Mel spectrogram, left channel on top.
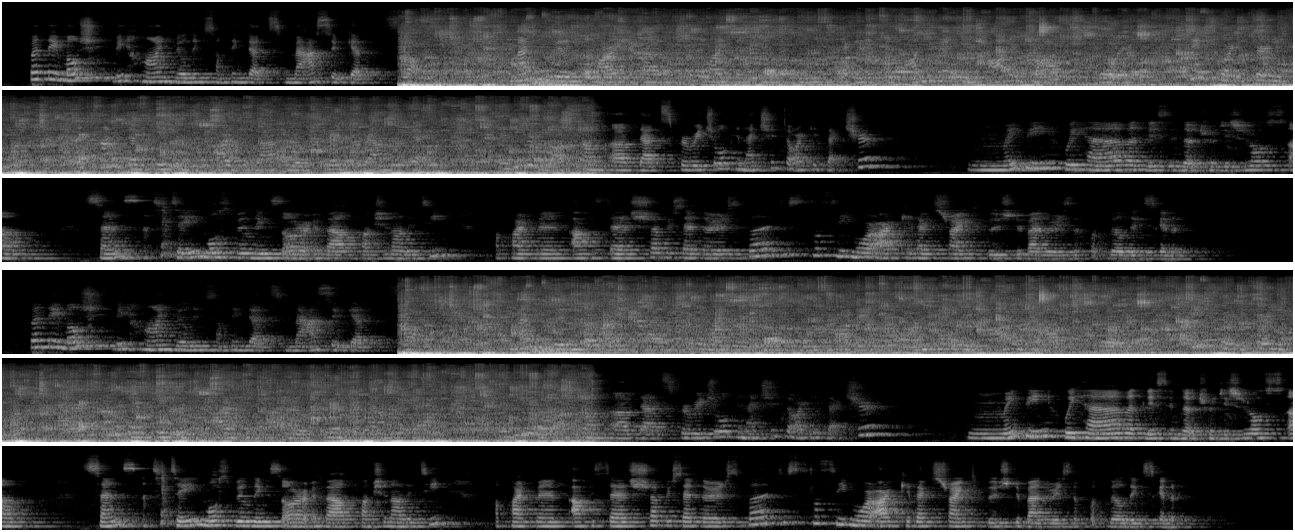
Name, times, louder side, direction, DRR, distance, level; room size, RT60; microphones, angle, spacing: voice 1, 0.3-3.6 4.0-4.8 5.0-13.1 13.6-17.3 17.6-21.6, left 1 dB, 45° left, 4 dB, 0.5 m, -34 dB
sound 1, 4.0-18.8, equal, 10° right, 0.4 m, -21 dB
voice 2, 22.6-26.0 26.7-27.1 27.3-30.2 30.9-36.5 36.9-37.5, right 3 dB, 85° right, 5 dB, 0.5 m, -32 dB
3.3 x 2.3 x 3.0 m, 0.97 s
head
